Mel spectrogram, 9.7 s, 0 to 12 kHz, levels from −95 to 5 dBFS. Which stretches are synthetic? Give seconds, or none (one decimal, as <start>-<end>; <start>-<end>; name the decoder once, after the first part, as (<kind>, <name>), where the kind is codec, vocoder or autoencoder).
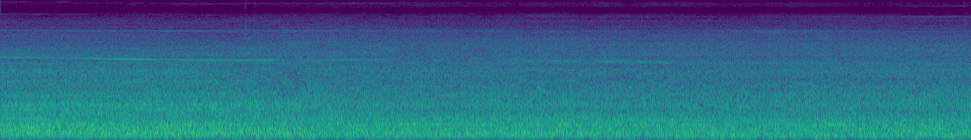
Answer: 3.9-9.0 (autoencoder, DAC-VAE)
